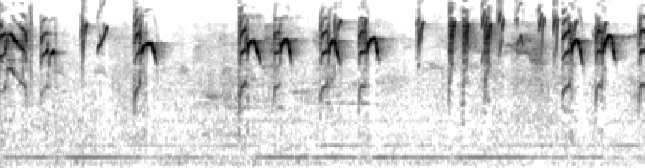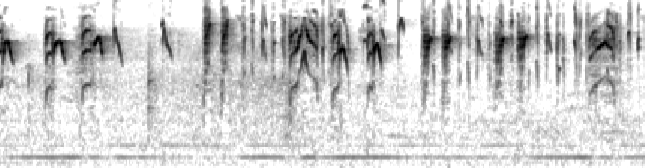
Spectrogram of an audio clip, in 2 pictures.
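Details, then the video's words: Brown-throated sunbird, known locally as kolibri ninja or konin, in a lure recording meant to attract birds: sharp, high chirps and twittering notes in quick bursts, with short pauses and a steady low electrical hum beneath. "Suara Burung Kolibri ninja (konin) pikat"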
